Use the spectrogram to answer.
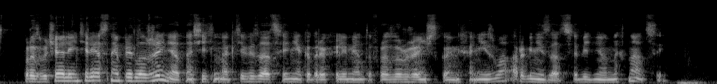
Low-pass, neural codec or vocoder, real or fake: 10.8 kHz; vocoder, 44.1 kHz, 128 mel bands, Pupu-Vocoder; fake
